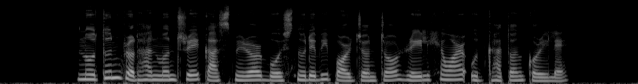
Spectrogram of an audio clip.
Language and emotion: Assamese, neutral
